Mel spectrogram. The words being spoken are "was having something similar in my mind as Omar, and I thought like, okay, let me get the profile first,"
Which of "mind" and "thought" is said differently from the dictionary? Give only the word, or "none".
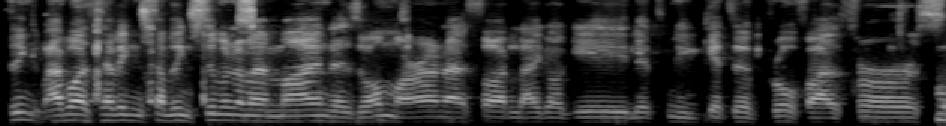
none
